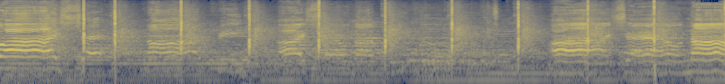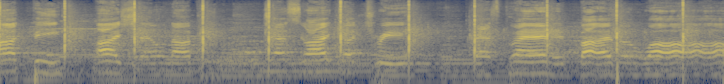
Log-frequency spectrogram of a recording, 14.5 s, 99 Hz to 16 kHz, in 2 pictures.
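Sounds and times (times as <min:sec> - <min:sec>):
people clapping hands along with singing: 0:00.0 - 0:14.4
people singing a gospel melody: 0:00.0 - 0:14.4
speech: 0:10.3 - 0:14.4.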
